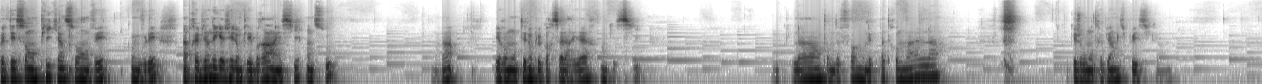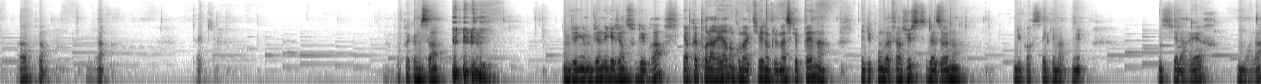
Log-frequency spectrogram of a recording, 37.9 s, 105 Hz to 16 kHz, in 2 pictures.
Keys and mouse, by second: 1.2 right click, 7.2 right click, 31.8 right click.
